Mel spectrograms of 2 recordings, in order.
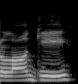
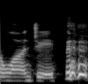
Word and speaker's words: Alongi: It is Sicilian. Everyone pronounces it Alongi. I hate that. It's not that. It's Alongi.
